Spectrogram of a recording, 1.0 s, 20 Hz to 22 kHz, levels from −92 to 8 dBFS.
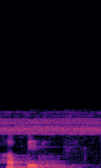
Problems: constant background noise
